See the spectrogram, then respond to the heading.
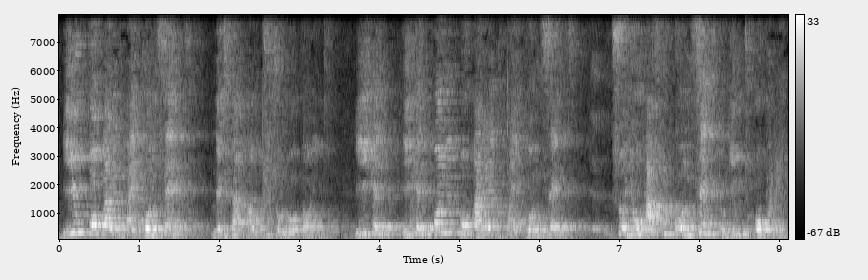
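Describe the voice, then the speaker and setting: A man's voice: extremely high pitch, big pitch swings, normal speed. A man preaching a sermon as a pastor. He speaks emphatically, repeats phrases for emphasis and throws questions back to the congregation. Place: church hall. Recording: echoey hall, voice from far off.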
